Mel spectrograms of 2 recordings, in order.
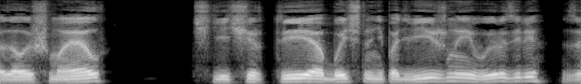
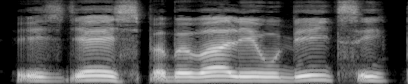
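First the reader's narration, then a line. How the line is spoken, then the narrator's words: Moan. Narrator (Russian): простонал Эстер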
